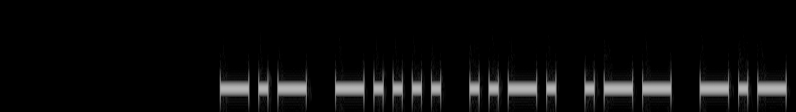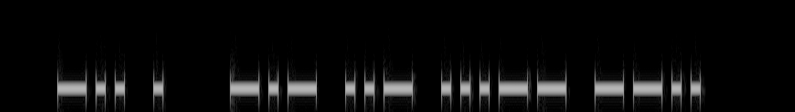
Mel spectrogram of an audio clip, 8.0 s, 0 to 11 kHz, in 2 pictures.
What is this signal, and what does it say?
Morse code, heard as a keyed tone, about 25 wpm, 700 Hz. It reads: K6FWK DE KU3Z
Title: USA Callsign DE Callsign 25wpm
